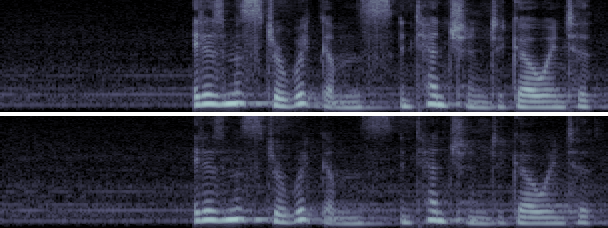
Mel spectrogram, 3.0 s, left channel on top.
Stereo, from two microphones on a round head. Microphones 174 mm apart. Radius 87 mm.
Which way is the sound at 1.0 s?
75° left (ahead or behind).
